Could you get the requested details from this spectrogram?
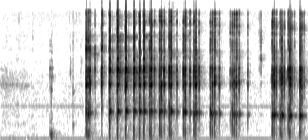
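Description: Rapid run of about twenty short, loud voluntary burps close to the microphone; belching on command.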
